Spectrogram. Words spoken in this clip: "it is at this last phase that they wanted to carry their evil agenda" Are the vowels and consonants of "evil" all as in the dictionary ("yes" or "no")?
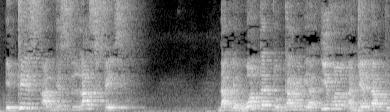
no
